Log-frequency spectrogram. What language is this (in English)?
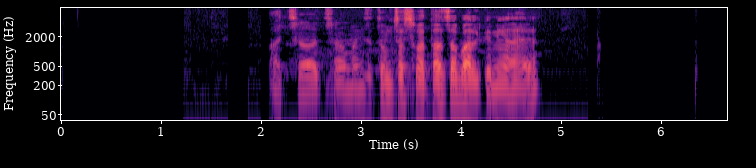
Marathi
